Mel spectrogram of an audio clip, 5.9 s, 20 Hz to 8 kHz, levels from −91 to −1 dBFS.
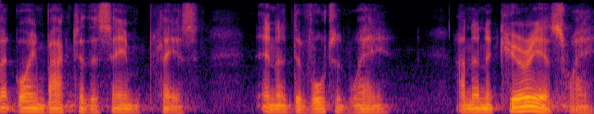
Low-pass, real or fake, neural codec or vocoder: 7.2 kHz; real; none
